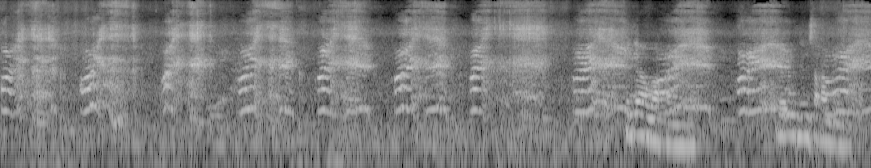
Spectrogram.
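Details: Repeated wailing cry bursts with short gasps between, over room noise and adult voices, from a newborn just delivered by normal vaginal birth; newborn crying after birth.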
